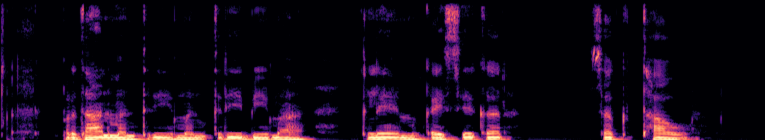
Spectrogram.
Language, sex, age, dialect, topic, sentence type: Chhattisgarhi, male, 18-24, Northern/Bhandar, banking, question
